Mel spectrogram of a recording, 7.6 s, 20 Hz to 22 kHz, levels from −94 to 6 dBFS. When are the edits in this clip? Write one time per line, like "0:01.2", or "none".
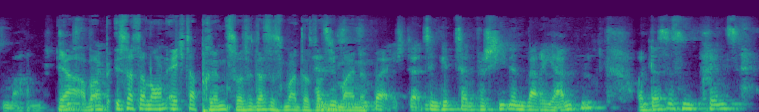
0:04.2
